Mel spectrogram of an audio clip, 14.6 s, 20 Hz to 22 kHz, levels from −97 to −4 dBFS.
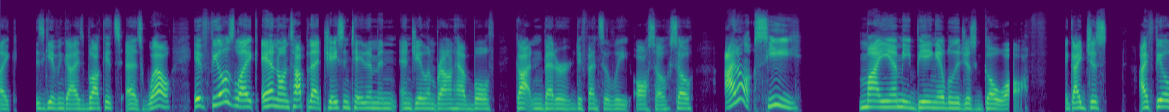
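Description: The speech cuts to silence at 4.00 s after "on top of that" for about 41 ms, at 10.34 s after "I don't see" for about 81 ms, and at 12.60 s after "able to just go" for about 61 ms, each likely a Bluetooth dropout. Each shows as a sharp-edged blank column across the spectrogram, and speech resumes further on as if it had kept playing.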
